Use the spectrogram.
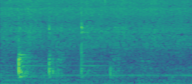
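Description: Chilies being stir-fried in a pan, with a few distinct stirring scrapes spaced through the clip over a low, steady sizzle.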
